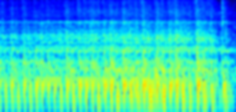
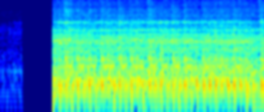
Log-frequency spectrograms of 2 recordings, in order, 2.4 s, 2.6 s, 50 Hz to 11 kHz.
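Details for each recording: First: 1988 Honda Elite scooter two-stroke: slow uneven idle, beat sagging and fading as if about to stall; owner thinks idle set too low. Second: 1988 Honda Elite scooter, wrecked and broken down, after a quick fix: small two-stroke catches after a silent gap and settles into a busy, slightly uneven putter running on its own, wanting to die; owner thinks idle is set too low.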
